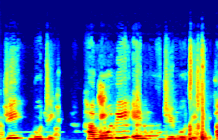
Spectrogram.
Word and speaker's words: Djibouti: we see this claim this bee is silent we don't say the D it's only G booty huh movie in Djibouti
